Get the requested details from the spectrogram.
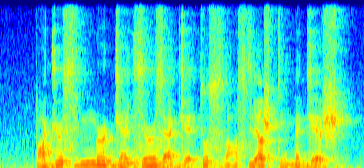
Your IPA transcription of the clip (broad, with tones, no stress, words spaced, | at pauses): pɑ˨ɡʲə˞˥sɛ̤˥mŋə˞˥ ɡʲæ˨lʲzə˞˥ zæ̰˩ɡʲɛ̰˨tʊ˥s lɑ˩slʲɑ̰˥ʂ tɪ˩mɛ˦ɡʲɛ̰˦ʂ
